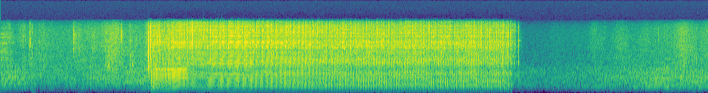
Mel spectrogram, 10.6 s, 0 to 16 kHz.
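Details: Echo SRM225 trimmer repaired after long sitting with fuel and low compression, warmed up, idle and mixture being adjusted: a crisp rise to a steady high scream at full throttle, then a smooth idle; runs healthy.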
